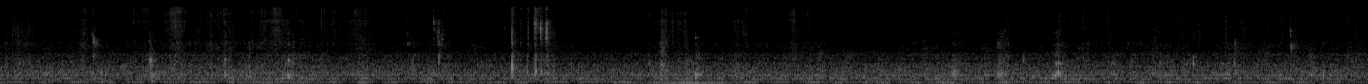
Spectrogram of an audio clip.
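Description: Close-up eating: scattered small crunches and mouth clicks of chewing rice, fried chicken and cucumber, with light crinkling of a plastic food glove, over a faint steady hum.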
